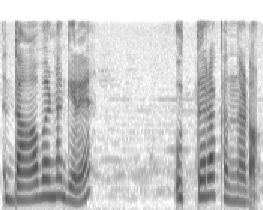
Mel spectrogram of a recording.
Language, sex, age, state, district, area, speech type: Kannada, female, 30-45, Karnataka, Davanagere, rural, spontaneous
